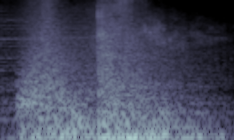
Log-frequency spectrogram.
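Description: Loud cinematic trailer sound effects: a deep boom with a rushing whoosh just after the start, then a second, louder boom about a second in, its low rumble dying away.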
